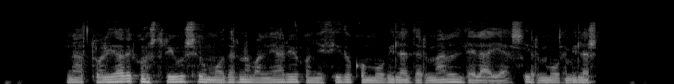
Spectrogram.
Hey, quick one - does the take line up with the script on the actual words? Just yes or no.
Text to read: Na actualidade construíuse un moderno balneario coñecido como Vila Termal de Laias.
no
